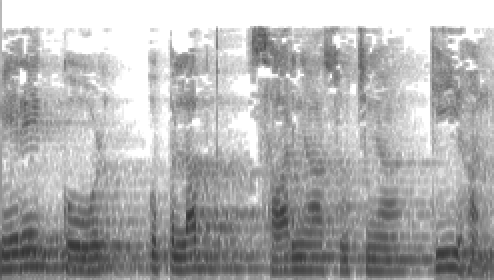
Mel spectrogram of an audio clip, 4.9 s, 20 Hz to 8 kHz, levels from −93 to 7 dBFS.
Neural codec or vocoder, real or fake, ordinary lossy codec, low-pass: none; real; MP3, 24 kbps; 7.2 kHz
